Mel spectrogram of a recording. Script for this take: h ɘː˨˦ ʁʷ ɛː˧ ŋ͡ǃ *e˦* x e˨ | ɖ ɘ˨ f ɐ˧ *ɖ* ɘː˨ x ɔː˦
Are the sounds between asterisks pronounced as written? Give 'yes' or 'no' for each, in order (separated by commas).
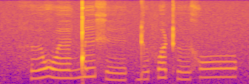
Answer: yes, no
